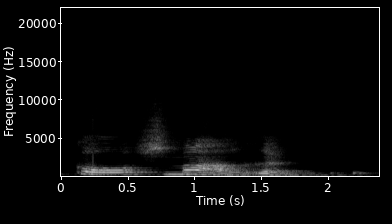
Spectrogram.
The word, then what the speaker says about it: cauchemar: Et aussi, il y a C à la fin du mot. C'est une lettre muette aussi. On ne la prononce pas. On écrit, mais on ne la prononce pas. On dit cauchemar.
